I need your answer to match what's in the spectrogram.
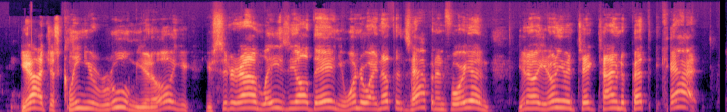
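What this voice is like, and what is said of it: Kermit the Frog-like impression voice. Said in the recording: “If I could do a Kermit voice, I'd tell you to clean your room ... that impression”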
